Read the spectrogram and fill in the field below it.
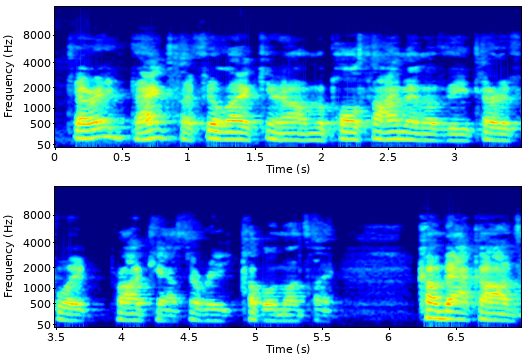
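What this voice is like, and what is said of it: Long Island accent. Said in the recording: “my Long Island accent”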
